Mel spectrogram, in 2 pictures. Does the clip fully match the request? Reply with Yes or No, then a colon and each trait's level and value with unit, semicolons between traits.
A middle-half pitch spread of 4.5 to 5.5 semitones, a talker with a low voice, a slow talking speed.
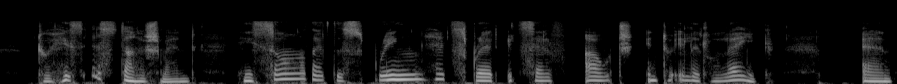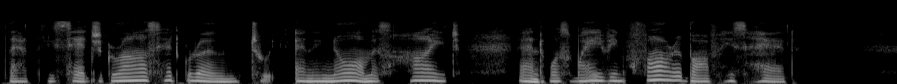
No: average, 5.1 semitones; medium, 160 Hz; slow, 115 wpm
